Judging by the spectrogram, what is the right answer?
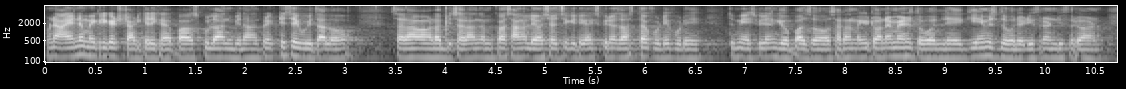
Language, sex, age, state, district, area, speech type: Goan Konkani, male, 18-30, Goa, Pernem, rural, spontaneous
